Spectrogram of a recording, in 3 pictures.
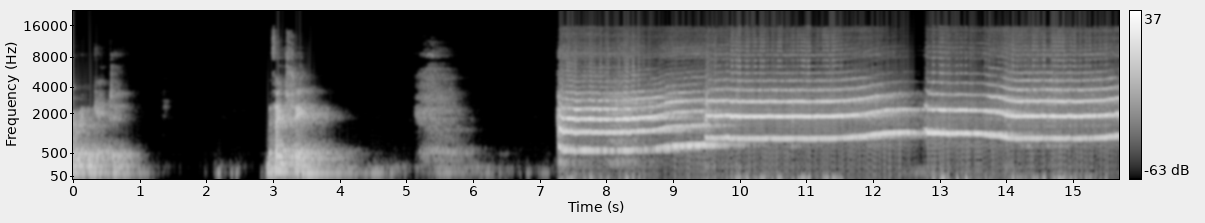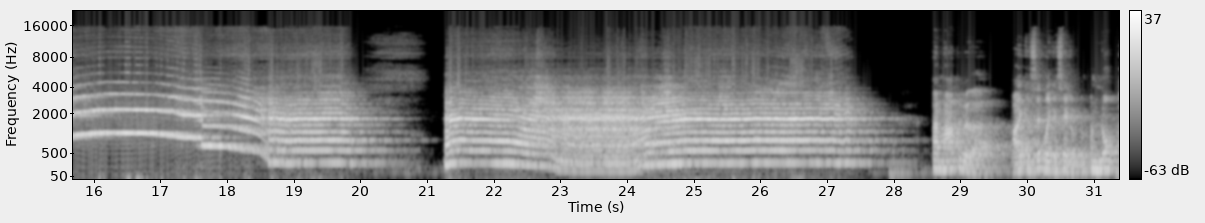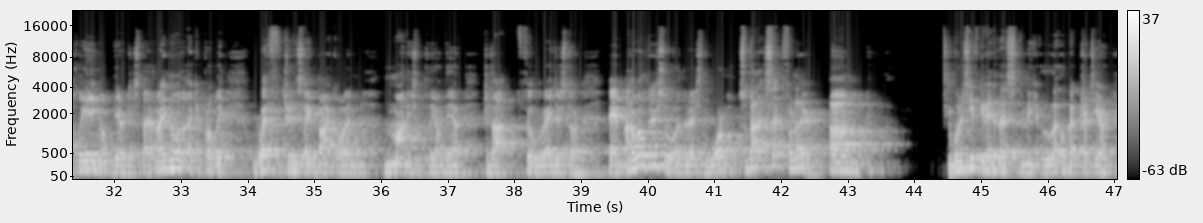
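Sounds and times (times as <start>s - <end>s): trumpet leadpipe buzz tones: 7.3s - 28.2s.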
